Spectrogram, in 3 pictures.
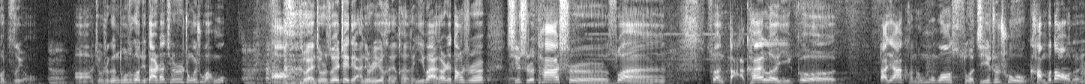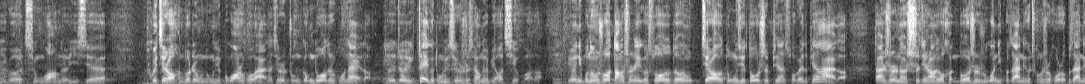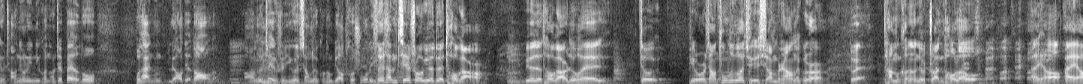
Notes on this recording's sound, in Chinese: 现在，我们将经过修整剪辑过的现场录音内容，按照每个播客一段的形式，分成 7 条主题内容进行发布。我们在北京举办了 音乐·聚我们——首届「播客松」+西海之声7周年聚会 活动。现场录音设备协力品牌：Focusrite、RODE 麦克风。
